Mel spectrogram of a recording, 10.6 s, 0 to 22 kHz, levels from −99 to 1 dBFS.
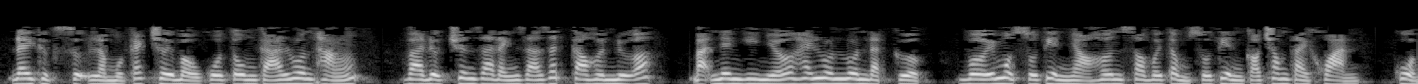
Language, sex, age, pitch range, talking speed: Vietnamese, female, 20-39, 200-250 Hz, 270 wpm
